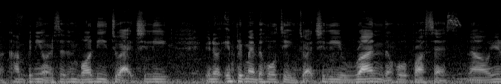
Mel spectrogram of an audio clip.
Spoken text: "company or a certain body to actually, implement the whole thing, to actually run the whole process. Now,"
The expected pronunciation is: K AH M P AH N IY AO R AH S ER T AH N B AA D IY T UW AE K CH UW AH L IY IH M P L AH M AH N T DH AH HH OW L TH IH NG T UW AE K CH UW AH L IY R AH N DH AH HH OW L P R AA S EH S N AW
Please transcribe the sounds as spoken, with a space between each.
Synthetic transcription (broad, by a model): K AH M P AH N IY AO R AH S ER T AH N B AA D IY T UW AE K CH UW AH L IY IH M P L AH M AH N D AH HH OW L T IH NG T UW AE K CH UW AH L IY R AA N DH AH HH OW L P R AA S EH S N AW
